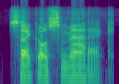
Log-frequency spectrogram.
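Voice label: "psychosomatic", American English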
